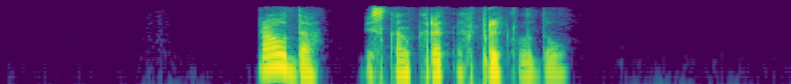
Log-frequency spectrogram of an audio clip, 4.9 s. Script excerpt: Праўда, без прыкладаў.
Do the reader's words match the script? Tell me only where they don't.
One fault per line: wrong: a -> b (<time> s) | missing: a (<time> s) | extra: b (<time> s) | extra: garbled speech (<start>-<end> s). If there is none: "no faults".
extra: канкрэтных (2.5 s)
